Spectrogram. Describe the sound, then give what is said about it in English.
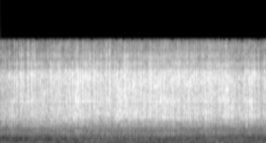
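Potato latkes sizzle in hot canola oil, a steady, bright hiss with fine crackling texture that holds at an even loudness throughout, with no one speaking. “So you can actually hear them. Let's hear them sizzling.”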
